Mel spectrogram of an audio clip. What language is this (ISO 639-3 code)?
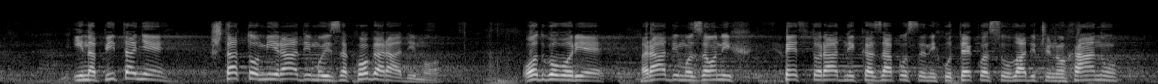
srp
